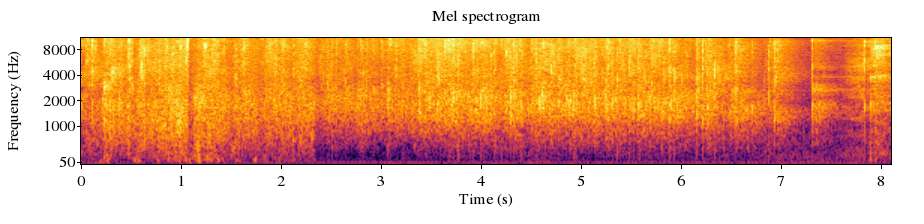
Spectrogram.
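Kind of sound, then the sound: crowd, audience applause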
